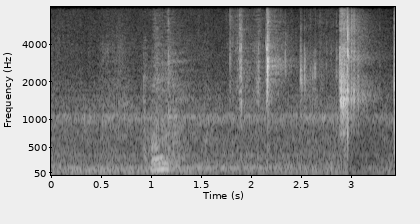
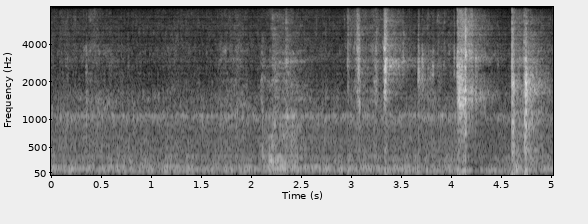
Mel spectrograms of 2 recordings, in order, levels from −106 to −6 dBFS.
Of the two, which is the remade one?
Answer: second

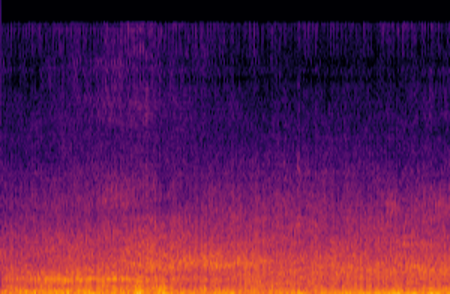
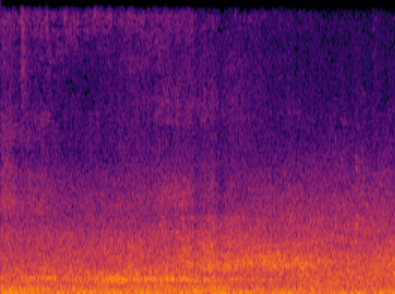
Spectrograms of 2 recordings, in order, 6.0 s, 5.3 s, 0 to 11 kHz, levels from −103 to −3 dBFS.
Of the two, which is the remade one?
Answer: first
